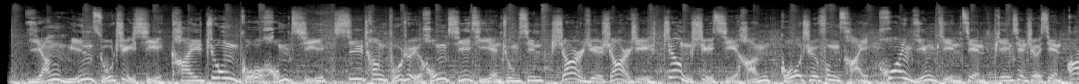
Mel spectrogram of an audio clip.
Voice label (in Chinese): 男 汽车广告; 红旗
